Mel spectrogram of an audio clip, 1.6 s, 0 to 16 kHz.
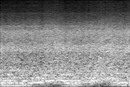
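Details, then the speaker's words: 2015 Rolls-Royce Wraith rebuilt from parts car, first running after not running before, with muffler delete: even, throaty engine roar holds steady with no knocks or misses; loud but healthy unmuffled note, normal running. "what it sounds sounds sick oh yeah have you got an exhaust on it or not uh it has a muffler delete so yes it sounds pretty good it sounds like a like a tiger but not but like a tame tiger"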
